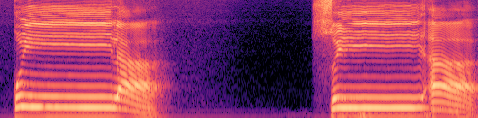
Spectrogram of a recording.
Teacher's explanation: mencampur dhammah dengan kasrah ifrazan, dengan cara memisahkannya.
